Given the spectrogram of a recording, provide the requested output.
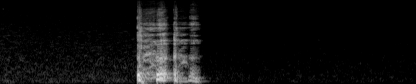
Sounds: Cough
